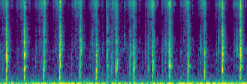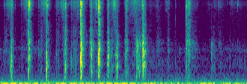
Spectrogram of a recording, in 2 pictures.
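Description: A deck of tarot cards being shuffled by hand: a quick, even run of crisp card clicks, about six a second, that stops shortly before the end.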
